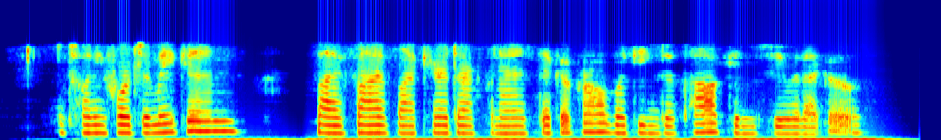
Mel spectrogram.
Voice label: Girl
